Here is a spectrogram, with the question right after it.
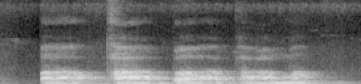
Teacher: जैसे कि पा बोलने से मेरे दोनों हाथ मिल रहे हैं, दोनों होठ स्पर्श हो रहा है। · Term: ओष्ठ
